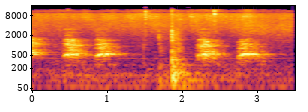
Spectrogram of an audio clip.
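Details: Poodle mix dog barking while being groomed: four short, mid-pitched barks in two pairs about half a second apart, with a sharp knock in between, in a quiet indoor room.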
